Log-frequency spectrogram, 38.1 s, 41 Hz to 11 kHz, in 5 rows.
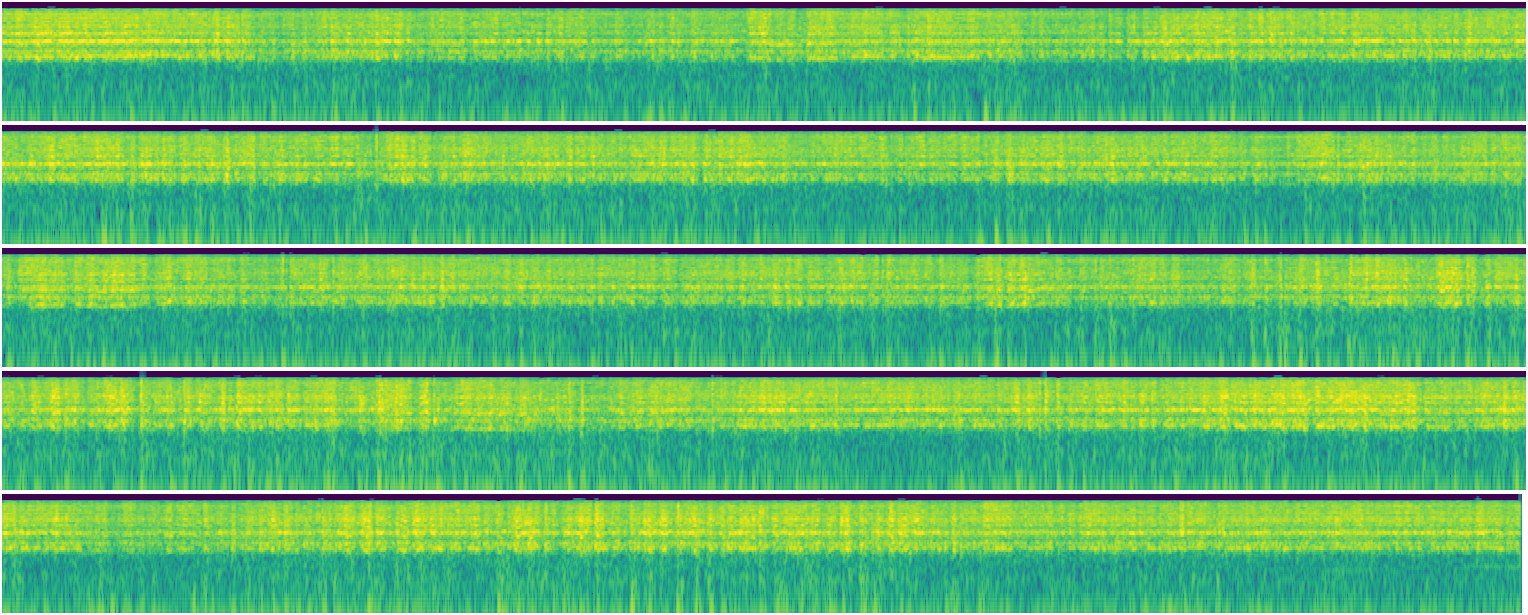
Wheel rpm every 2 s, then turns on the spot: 220, 230, 230, 230, 240, 240, 230, 230, 230, 230, 230, 240, 230, 230, 220, 230, 230, 230, 230.
none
